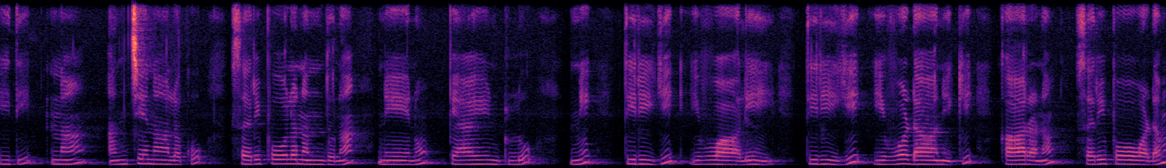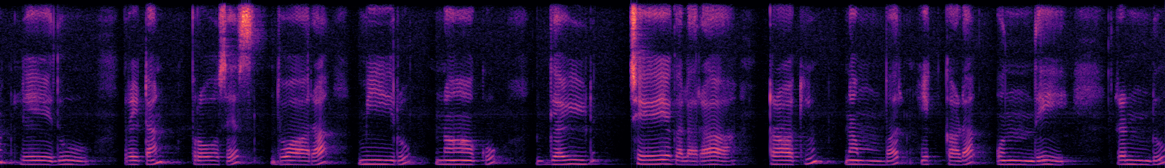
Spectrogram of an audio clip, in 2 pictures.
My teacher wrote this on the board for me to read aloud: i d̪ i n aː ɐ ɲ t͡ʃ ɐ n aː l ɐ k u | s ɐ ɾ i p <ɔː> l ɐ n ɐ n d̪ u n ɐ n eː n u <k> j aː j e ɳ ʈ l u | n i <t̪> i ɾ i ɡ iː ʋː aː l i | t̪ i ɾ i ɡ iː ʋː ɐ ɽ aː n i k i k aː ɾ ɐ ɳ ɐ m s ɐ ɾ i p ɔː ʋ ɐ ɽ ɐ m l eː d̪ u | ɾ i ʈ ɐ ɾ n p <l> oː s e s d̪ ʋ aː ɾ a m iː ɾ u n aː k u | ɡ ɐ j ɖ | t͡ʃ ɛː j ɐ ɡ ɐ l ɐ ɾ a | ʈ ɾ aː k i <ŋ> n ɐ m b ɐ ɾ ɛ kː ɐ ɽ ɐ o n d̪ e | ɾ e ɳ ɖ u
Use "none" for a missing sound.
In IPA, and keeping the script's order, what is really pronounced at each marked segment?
ɔː, p, t̪, ɾ, ŋ

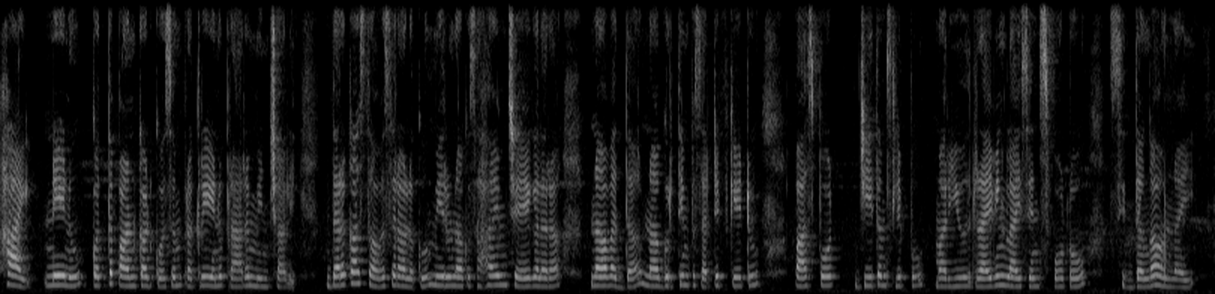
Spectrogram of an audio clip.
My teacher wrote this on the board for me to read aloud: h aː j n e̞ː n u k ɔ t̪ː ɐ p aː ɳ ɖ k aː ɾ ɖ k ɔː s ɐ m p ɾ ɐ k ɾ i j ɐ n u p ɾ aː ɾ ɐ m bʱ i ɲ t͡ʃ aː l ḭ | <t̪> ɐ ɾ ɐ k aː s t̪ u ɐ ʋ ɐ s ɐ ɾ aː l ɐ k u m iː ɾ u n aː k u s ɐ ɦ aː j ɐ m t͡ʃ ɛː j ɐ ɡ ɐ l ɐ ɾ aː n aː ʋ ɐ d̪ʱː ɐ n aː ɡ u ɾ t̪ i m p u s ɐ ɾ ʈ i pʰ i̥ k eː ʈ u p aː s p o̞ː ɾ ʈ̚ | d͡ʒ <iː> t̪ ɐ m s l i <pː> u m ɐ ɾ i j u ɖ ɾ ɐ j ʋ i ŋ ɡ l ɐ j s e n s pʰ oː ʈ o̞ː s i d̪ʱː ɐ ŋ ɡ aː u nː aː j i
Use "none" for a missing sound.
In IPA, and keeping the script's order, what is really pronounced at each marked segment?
d̪, iː, pː

